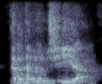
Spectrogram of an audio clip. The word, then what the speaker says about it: Santalucia: Santalucia. Santalucia. Yes. Santalucia. The Italian pronunciation of CI is Chi. So it's Chia.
